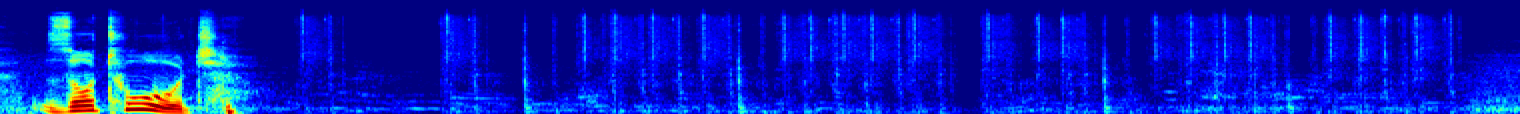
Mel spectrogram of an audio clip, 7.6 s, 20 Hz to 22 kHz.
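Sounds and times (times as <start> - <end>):
speech: 0.2 - 1.3
small flat mechanical Gossen typewriter typing: 1.5 - 7.4.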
